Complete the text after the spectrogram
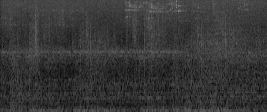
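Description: A huge creature's massive body thuds and crashes.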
